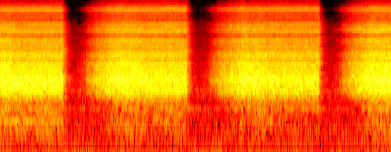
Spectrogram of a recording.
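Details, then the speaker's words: Portable radio receiver with no antenna, switched on and tuned: a steady loud hiss with no station, dropping out about every two seconds as it is handled. A broken wire inside the set is suspected. "Можливо там всередині обіваний провід"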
